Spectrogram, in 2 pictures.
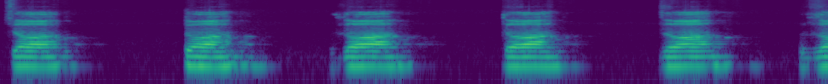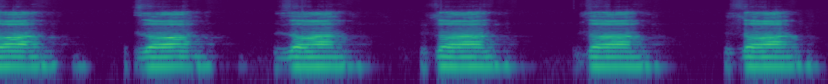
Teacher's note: জিহ্বার আগা, সামনের উপরে দুই দাঁতের আগার সঙ্গে লেগে উচ্চারণ হবে হালকা করে, বেশি জোর জবরদস্তি না।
